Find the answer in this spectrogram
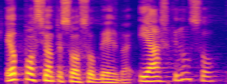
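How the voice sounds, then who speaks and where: A pastor, preaching a chatty, conversational sermon. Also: male voice, fairly high pitch, very fast. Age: 50s. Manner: chatty, animated, peppers phrases with "né?". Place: church sanctuary. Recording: reverberant church hall.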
